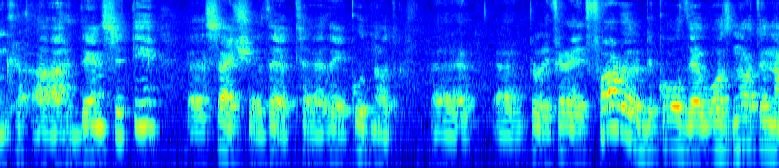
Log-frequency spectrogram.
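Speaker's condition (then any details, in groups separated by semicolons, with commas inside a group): No condition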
